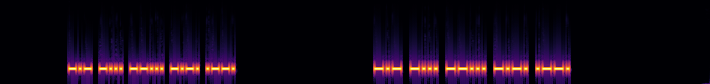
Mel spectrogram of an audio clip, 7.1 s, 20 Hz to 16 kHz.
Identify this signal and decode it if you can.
Morse code, heard as a keyed tone, about 49 wpm, 700 Hz. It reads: KB7CP KB7CP
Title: Speed Racing - USA 2x2 Call Signs 40wpm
